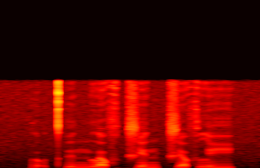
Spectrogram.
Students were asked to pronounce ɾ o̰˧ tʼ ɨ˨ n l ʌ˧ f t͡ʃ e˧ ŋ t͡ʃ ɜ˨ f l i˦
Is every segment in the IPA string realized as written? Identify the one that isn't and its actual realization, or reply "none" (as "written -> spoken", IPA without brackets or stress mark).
ŋ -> n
